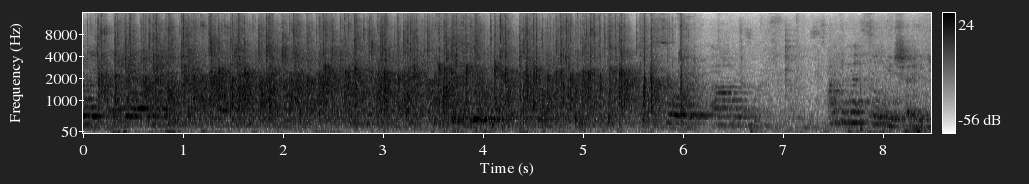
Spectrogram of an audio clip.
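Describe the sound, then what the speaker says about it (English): An audience applauds a mentor and coach named Felicia in a room, a dense sustained round of clapping that fades out after about six seconds, with a few voices and faint talk emerging underneath as it dies. "Let's give her a applause."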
